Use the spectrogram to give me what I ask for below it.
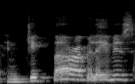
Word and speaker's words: Njigba: I should have looked up how to pronounce his name. Njigba, I believe, is how you say it.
